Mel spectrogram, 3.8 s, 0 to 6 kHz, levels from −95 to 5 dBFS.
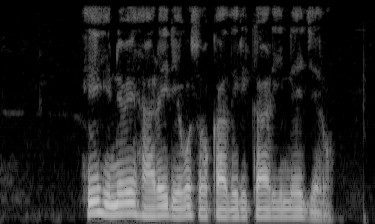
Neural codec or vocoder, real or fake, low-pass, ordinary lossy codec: none; real; 5.4 kHz; none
